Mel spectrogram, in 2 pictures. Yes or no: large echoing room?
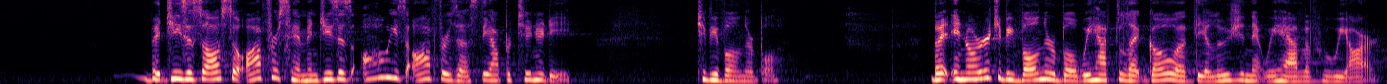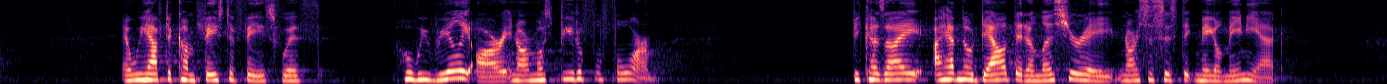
yes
